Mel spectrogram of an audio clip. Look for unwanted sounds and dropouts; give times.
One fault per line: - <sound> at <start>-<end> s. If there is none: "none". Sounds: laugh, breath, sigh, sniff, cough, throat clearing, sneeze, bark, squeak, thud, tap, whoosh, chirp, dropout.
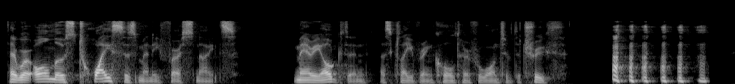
- laugh at 6.1-7.1 s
